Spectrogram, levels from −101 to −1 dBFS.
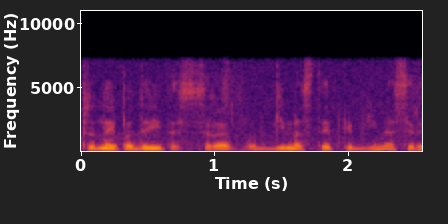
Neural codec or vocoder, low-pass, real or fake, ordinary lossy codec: none; 7.2 kHz; real; AAC, 64 kbps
